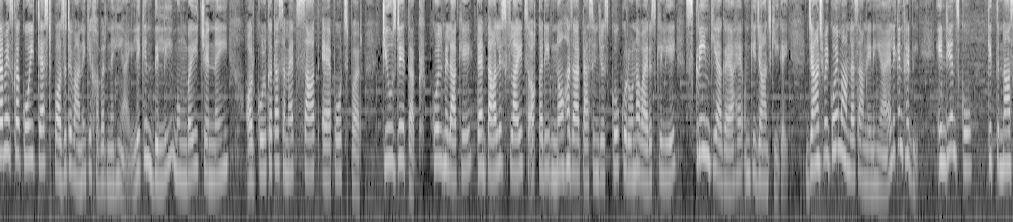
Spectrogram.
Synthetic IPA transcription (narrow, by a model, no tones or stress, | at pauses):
amẽɪskakoːiʈɛːsʈpɔːzɪʈɪʋaːnekixɐbəɾnɐɦĩa̰ːḭleːkɪnd̪ɪlːimʊ̃mbəit͡ʃɛnːəiɔːɾkʊːlkət̪asɐmeːt̪saːt̪eːɾpoːɾʈspɐɾ | ʈjuːzɖet̪ɐkːʊlmɪlaːket̪ɛ̃ːnt̪aːliːsflaːɪʈsɔ̰ːɾqɐɾiːbnɔːɦɐzaːɾpɛːsɪ̃ɲd͡ʒəɾz̥kokoːɾoːnaʋaːɪɾəskelie | skɾiːnkijaɡɐjaɦɛʔʊnkid͡ʒãːt͡ʃkiɡɐ̰ḭː | d͡ʒãːɲt͡ʃmẽkoːimaːmlasaːmnenɐɦĩaːjaleːkɪnpʰɪɾbʱḭ | ɪ̃ɳɖijənzko | kɪt̪na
